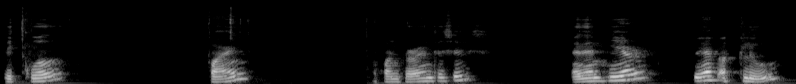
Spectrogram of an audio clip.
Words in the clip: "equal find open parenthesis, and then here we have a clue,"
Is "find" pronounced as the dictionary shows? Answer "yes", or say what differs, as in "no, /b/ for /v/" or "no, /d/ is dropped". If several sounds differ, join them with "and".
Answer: no, /d/ is dropped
